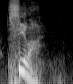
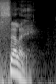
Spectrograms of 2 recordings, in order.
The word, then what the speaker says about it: Selah: It'll say, well, most people pronounce it Selah, but it's Sele.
